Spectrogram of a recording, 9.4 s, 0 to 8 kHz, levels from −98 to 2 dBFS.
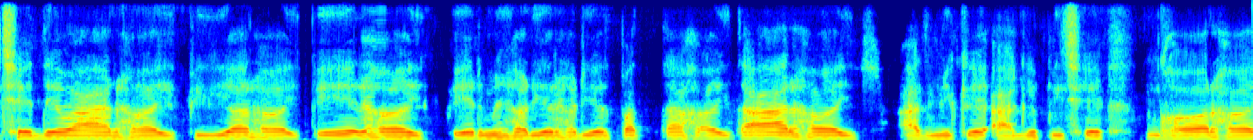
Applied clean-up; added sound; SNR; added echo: neural mask model Resemble Enhance denoiser.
